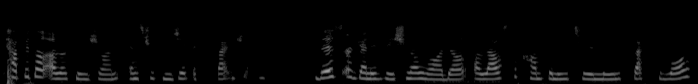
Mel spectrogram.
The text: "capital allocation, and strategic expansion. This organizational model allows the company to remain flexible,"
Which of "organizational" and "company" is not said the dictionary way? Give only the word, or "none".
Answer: none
